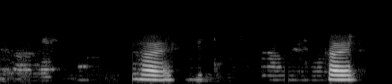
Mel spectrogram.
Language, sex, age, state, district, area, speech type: Assamese, female, 18-30, Assam, Goalpara, urban, conversation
